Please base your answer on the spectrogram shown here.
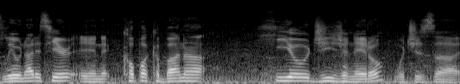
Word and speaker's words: Rio de Janeiro: Janeiro which is uh in English it would be Rio de Janeiro but in Portuguese Brazilian Portuguese you pronounce the the beginning uh RS of any word as an H I've been living here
